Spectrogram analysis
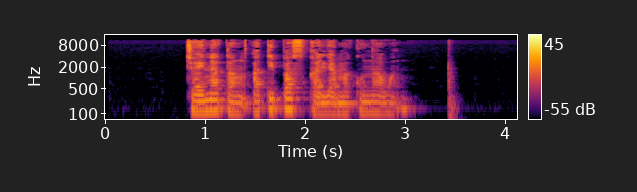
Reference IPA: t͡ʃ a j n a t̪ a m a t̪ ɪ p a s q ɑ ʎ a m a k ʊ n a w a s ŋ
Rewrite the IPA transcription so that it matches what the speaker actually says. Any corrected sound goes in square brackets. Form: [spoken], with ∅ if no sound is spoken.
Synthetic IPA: t͡ʃ a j n a t̪ a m a t̪ ɪ p a s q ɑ ʎ a m a k ʊ n a w a [∅] ŋ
